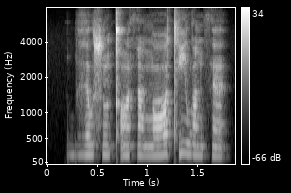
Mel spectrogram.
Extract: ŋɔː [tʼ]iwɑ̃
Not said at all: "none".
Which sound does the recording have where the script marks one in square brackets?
tʼ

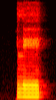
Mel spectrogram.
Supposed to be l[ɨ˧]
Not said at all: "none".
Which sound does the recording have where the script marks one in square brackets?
e˧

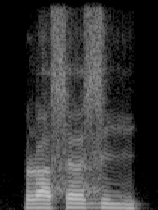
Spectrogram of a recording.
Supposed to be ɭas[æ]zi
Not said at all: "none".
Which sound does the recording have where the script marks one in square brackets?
ɛ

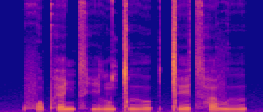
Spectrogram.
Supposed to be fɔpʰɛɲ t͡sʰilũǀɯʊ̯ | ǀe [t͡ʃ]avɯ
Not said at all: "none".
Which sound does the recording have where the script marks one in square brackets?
t͡sʰ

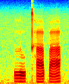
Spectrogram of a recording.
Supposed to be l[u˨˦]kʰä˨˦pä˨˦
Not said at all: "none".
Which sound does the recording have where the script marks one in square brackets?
u˨˦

